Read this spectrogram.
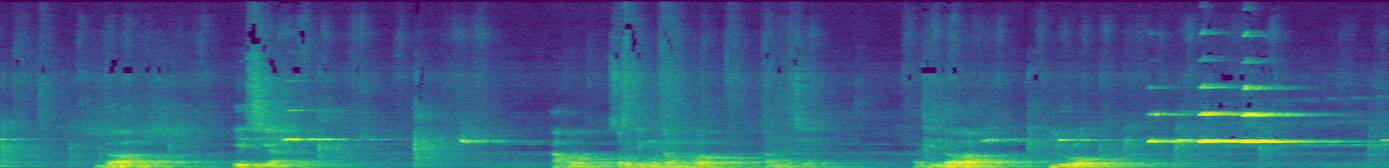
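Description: A man speaks clearly and steadily, as if explaining to a class.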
